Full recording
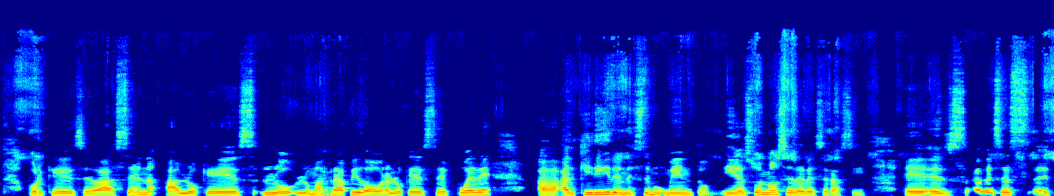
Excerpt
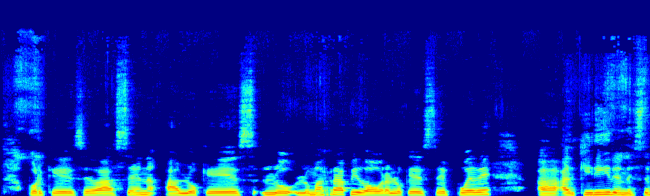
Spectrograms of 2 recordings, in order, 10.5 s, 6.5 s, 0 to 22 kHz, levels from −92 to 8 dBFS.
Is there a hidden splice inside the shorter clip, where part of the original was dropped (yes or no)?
no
